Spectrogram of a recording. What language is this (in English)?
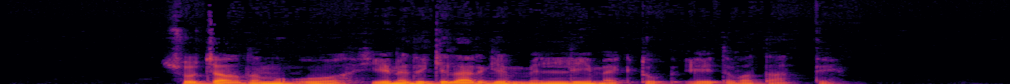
Uyghur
